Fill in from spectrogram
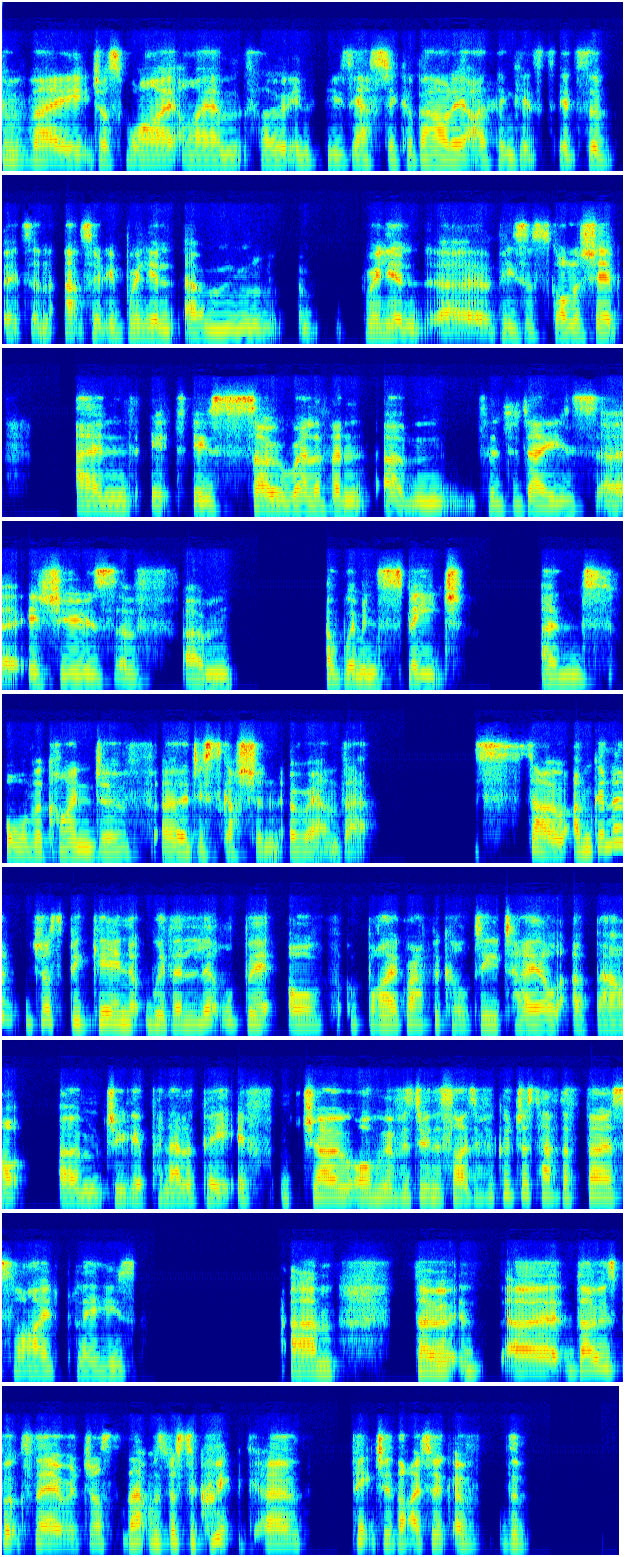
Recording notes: A live webinar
